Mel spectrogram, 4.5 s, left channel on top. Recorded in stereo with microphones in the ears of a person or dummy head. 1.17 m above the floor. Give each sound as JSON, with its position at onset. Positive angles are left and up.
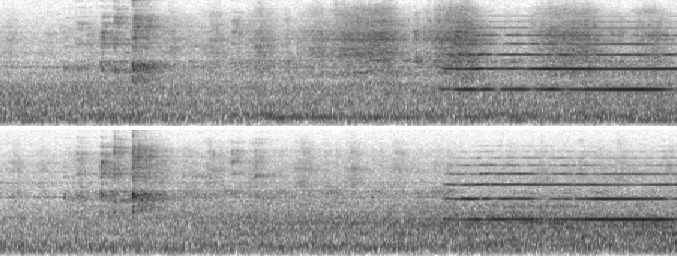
{"t": 0.4, "sound": "a rattle", "side_deg": -10, "distance_m": 3.0}
{"t": 2.9, "sound": "a trumpet", "side_deg": 55, "distance_m": 0.9}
